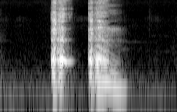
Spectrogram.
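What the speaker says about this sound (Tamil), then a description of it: "பாருங்க, இருமல் சத்தம் கூட கேட்குது." Two short, sharp coughs in quick succession, close and fairly loud, with silence around them.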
